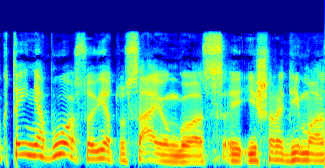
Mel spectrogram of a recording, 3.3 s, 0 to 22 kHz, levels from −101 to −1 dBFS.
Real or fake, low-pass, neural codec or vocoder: real; 10.8 kHz; none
